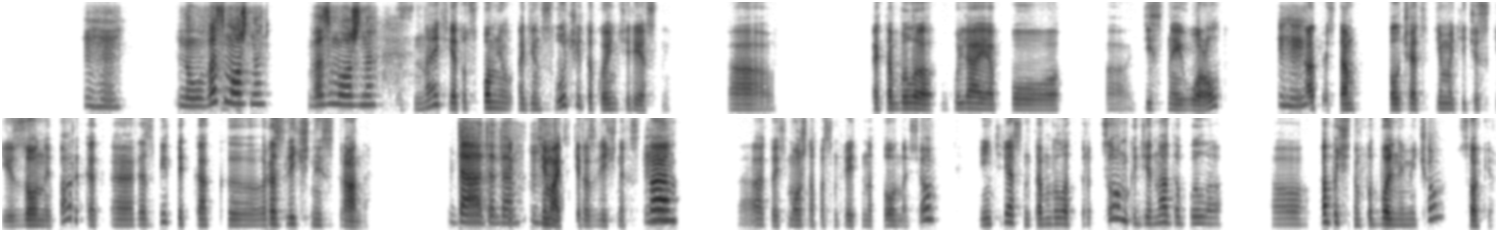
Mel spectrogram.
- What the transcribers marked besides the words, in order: other background noise
- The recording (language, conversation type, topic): Russian, unstructured, Почему, по вашему мнению, иногда бывает трудно прощать близких людей?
